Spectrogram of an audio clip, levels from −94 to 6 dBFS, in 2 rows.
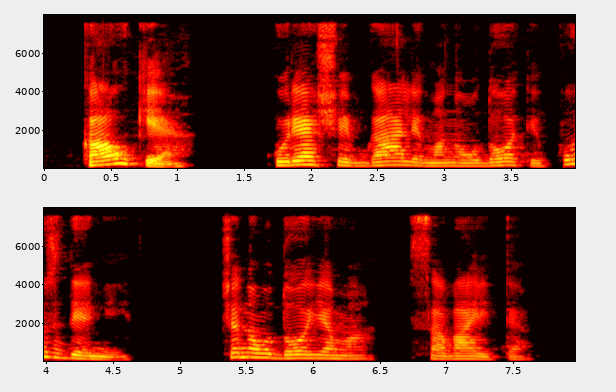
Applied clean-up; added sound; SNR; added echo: none; none; none; none.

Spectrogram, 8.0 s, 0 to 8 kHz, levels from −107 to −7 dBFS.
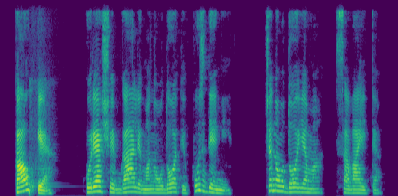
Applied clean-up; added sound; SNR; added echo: neural mask model DeepFilterNet 3.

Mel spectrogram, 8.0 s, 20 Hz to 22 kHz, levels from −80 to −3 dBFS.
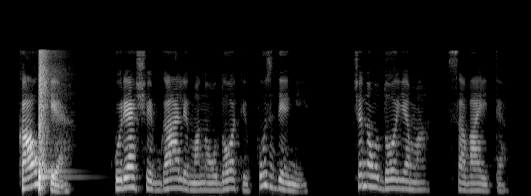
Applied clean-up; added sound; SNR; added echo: none; Snare drum; -4 dB; none.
